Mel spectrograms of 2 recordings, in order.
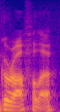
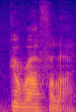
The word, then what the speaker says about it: Garofalo: pierce paul rudd and uh how do you pronounce her name janine janine garofalo garofalo yeah garofalo it sounds like a storybook that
